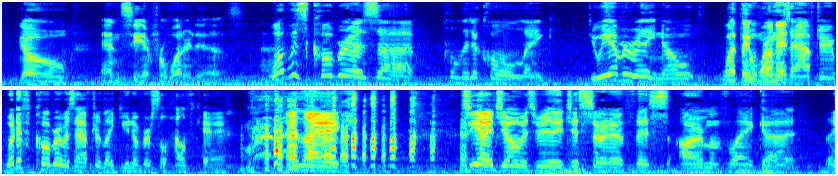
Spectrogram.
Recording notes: Join three friends as they drive from Chicago to Milwaukee. Travel the treacherous span of I-94.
